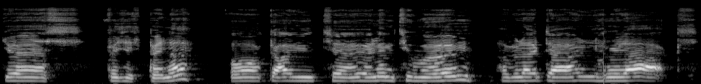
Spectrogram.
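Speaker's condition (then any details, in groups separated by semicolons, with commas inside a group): Down syndrome; congenital, present since birth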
